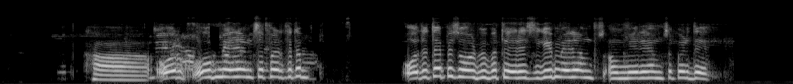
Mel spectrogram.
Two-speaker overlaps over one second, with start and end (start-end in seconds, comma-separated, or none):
1.6-3.1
